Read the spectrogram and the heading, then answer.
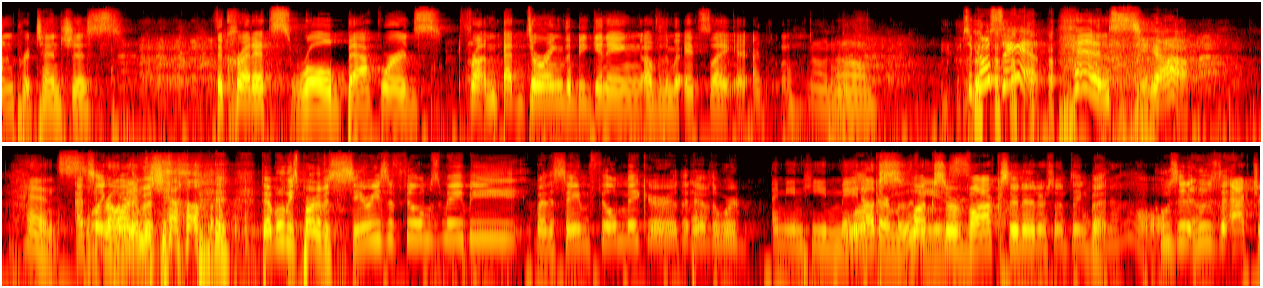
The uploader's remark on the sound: Live from the Gramercy Theatre in New York City.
